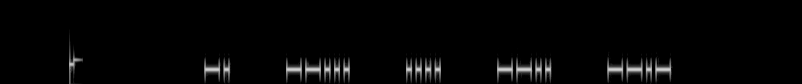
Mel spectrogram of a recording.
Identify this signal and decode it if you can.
Morse code, heard as a keyed tone, about 25 wpm, spaced as for 12 wpm, 700 Hz. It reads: N7HZQ
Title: USA Call Signs - 4x Character Spacing - 25wpm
